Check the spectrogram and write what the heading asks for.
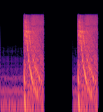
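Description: Two Star Wars-style blaster-shot sound effects about a second apart, each a short zap that falls sharply in pitch.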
